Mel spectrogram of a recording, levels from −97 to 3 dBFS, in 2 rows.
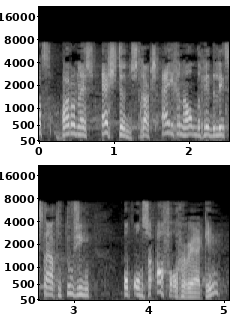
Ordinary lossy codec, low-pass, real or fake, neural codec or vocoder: none; 7.2 kHz; fake; vocoder, 22.05 kHz, 80 mel bands, Vocos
